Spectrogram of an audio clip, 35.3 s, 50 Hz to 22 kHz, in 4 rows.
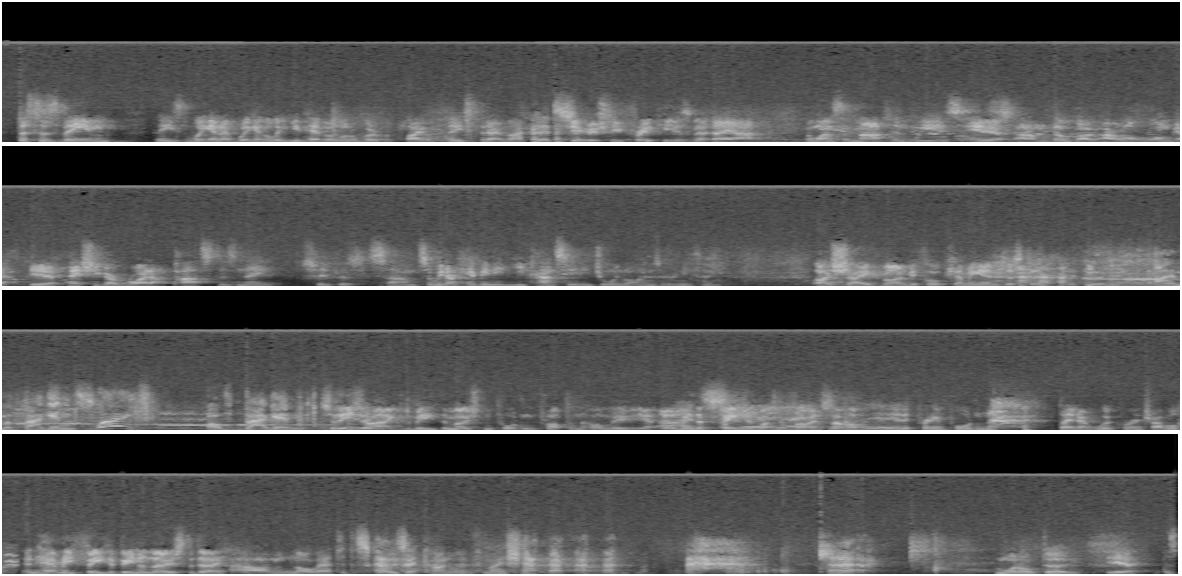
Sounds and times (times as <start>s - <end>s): Speech: 0.2s - 14.3s, 14.9s - 30.7s, 34.0s - 35.3s.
